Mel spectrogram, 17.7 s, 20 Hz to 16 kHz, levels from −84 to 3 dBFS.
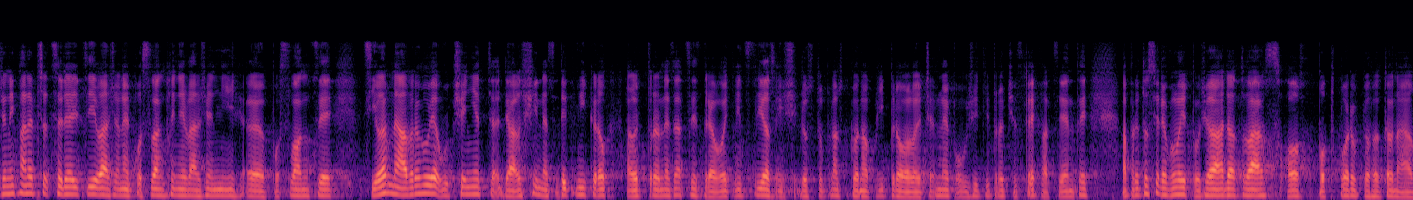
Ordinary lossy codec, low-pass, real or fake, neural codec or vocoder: MP3, 64 kbps; 7.2 kHz; fake; codec, 16 kHz, 1 kbps, FunCodec, trained on Chinese and English, 50 frames a second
